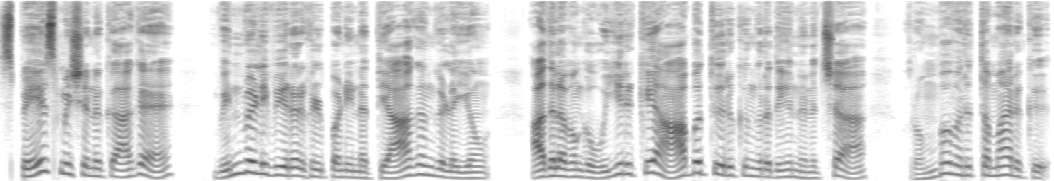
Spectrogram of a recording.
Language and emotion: Tamil, sad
